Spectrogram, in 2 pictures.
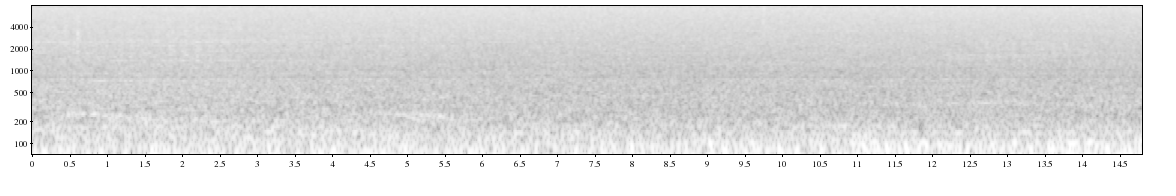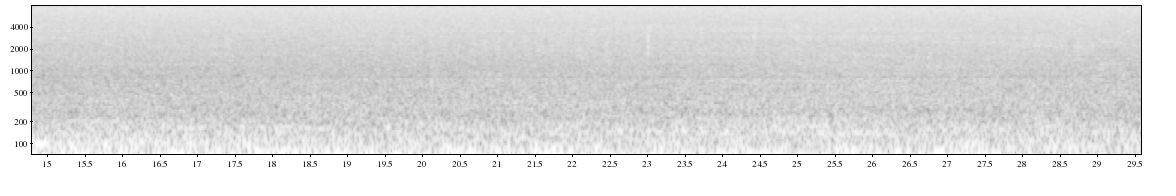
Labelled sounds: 29.0	29.3	humpback whale, 2.5 to 2.6 kHz

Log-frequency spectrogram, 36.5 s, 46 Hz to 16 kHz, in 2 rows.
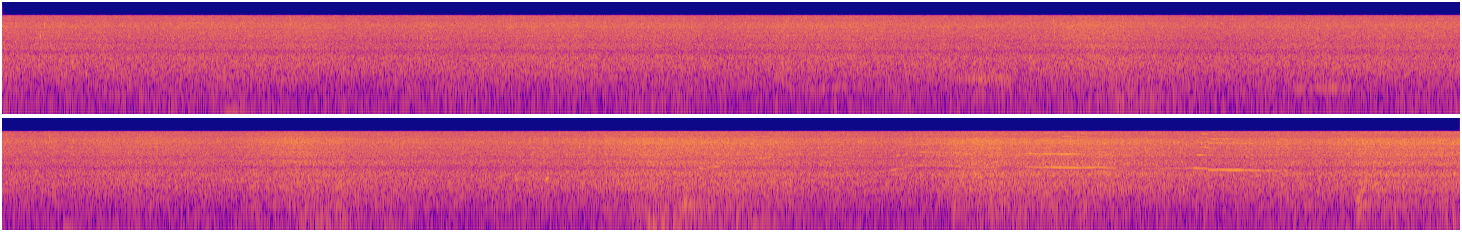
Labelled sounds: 26.9	27.9	humpback whale, 1.1 to 2.1 kHz
29.8	30.5	humpback whale, 1.2 to 6.7 kHz
31.0	31.9	humpback whale, 1.1 to 6.1 kHz
33.0	34.0	humpback whale, 1.0 to 5.4 kHz

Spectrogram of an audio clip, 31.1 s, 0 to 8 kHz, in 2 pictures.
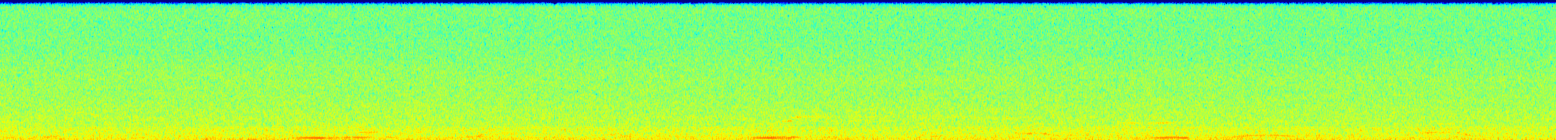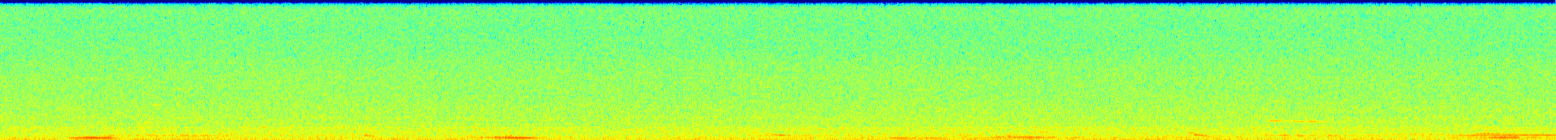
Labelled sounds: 7.9	8.2	humpback whale, 1.3 to 1.4 kHz
11.5	11.7	humpback whale, 0.96 to 1.1 kHz
28.5	28.8	humpback whale, 1.0 to 1.2 kHz

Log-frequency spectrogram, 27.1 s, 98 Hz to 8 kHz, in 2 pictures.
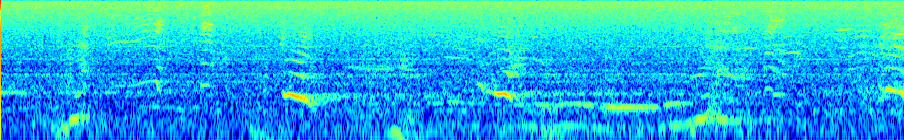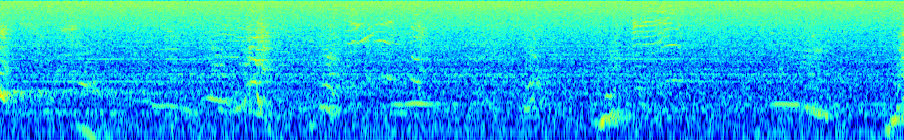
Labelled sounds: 1.6	2.4	humpback whale, 1.9 to 3.9 kHz
4.3	4.7	humpback whale, 1.1 to 1.6 kHz
5.2	5.9	humpback whale, 0.83 to 1.1 kHz
6.7	6.9	humpback whale, 1.2 to 1.4 kHz
11.6	13.7	humpback whale, 1.3 to 3.2 kHz
16.8	17.7	humpback whale, 0.86 to 2.8 kHz
18.7	19.5	humpback whale, 2.0 to 2.8 kHz
23.0	23.8	humpback whale, 1.8 to 5.7 kHz

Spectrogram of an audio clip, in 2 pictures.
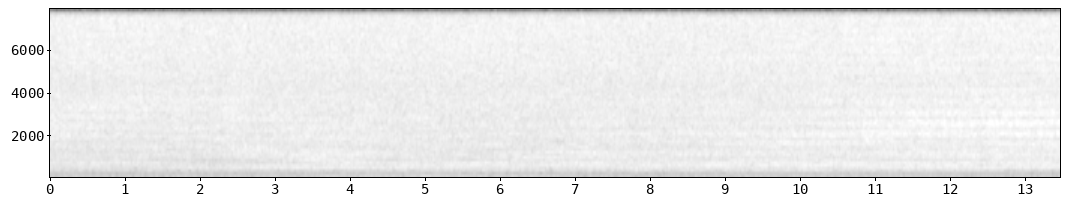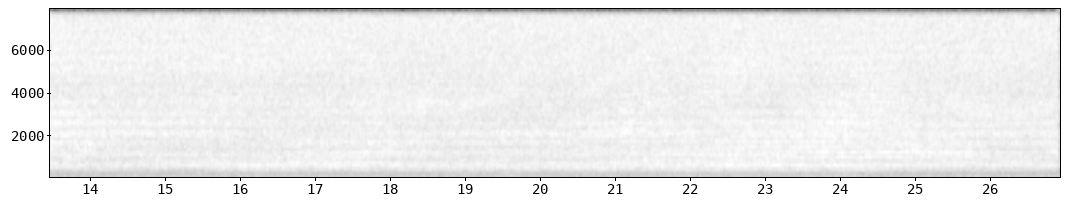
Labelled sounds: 3.4	3.7	vessel noise, 0.80 to 0.99 kHz

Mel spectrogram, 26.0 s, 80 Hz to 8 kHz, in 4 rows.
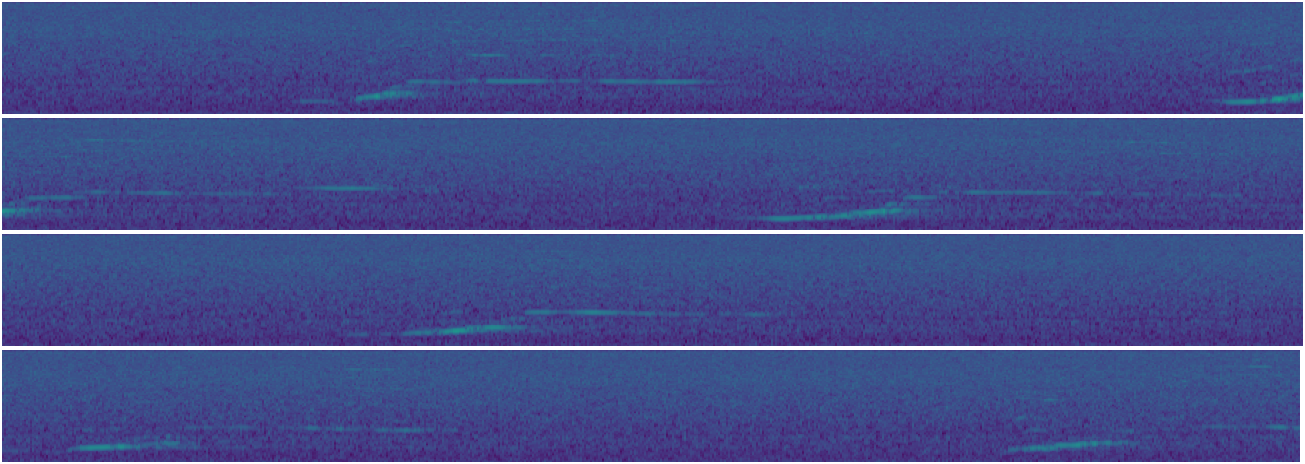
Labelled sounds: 1.9	2.7	humpback whale, 0.80 to 1.0 kHz
6.1	7.4	humpback whale, 0.80 to 1.4 kHz
8.0	8.4	humpback whale, 1.2 to 1.3 kHz
10.9	11.8	humpback whale, 0.80 to 1.2 kHz
15.6	16.3	humpback whale, 0.80 to 1.0 kHz
21.2	21.6	humpback whale, 0.86 to 4.8 kHz

